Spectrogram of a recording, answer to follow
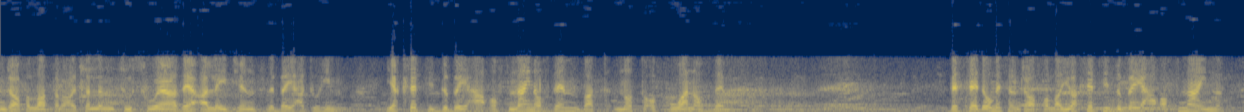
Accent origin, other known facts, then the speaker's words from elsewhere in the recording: Tunisia; now in France; I'm originally from Tunisia. I'm coming from France.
